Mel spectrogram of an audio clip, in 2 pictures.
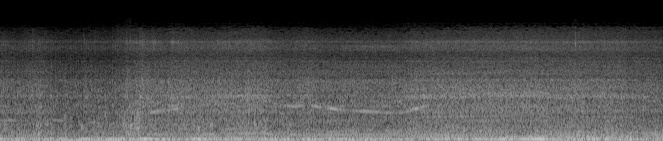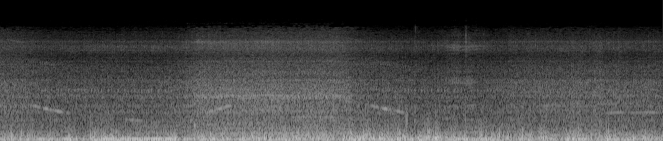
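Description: Tyres roll and bump over a rough dirt track.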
